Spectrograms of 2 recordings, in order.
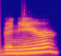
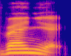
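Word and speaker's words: Vanier: to Governor General George Vigner from 64 to 66? Did I pronounce that right? Oh yes, it's ad is the uh it's a rank and his name was Vanet.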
